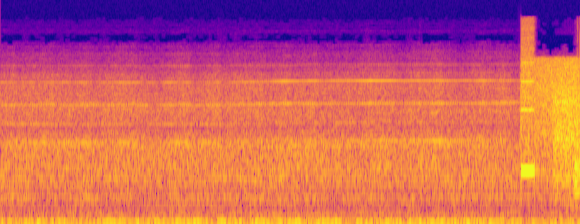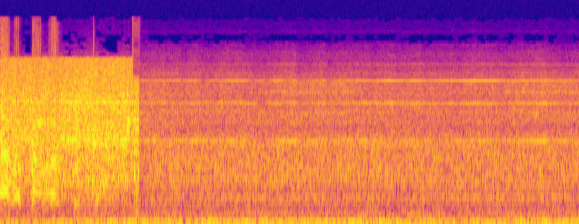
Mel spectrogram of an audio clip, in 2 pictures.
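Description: A jet engine roars steadily with a low rumble.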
